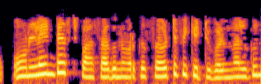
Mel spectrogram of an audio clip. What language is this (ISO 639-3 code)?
mal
